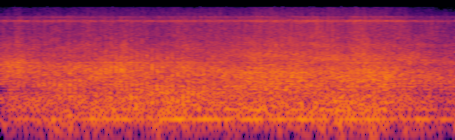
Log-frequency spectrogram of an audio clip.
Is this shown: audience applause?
no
